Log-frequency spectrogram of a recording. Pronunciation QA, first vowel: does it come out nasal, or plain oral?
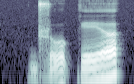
oral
